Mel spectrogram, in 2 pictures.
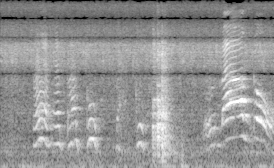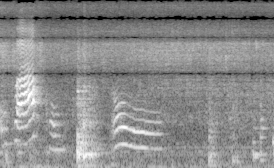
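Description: A baby babbling and calling out wordlessly to ask for a popsicle: a run of short syllables, then louder drawn-out calls that rise and fall, the loudest in the middle, and a last falling call.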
